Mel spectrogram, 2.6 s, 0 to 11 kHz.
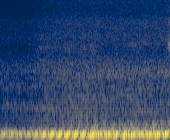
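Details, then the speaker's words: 1997 Mustang GT V8 idling after replacing a dying stock ~20-year-old fuel pump with a new Quantum 340 lph pump, pressure about 41: steady, deep, even burble with no stumble, miss or pump whine; purring, healthy idle. "is purring like a kitten ah car's coming around"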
